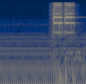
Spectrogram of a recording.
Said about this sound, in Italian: È partita la sveglia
